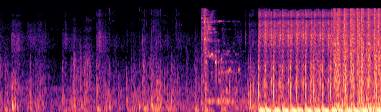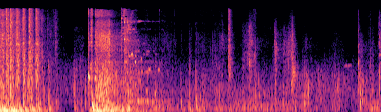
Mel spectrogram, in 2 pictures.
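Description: Gunfire in a battle royale video game, a dense burst of rapid, loud shots lasting over a second, then a second short burst, amid quieter in-game footsteps and ambience.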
